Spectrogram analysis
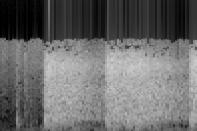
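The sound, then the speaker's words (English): Gunshots from a Winchester rifle and a six-shooter: a faint pop, then three loud, harsh blasts in quick succession, each trailing off into a long, noisy rumble. “It's good I carried the Winchester. Here. Let me use that six-shooter you're carrying.”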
